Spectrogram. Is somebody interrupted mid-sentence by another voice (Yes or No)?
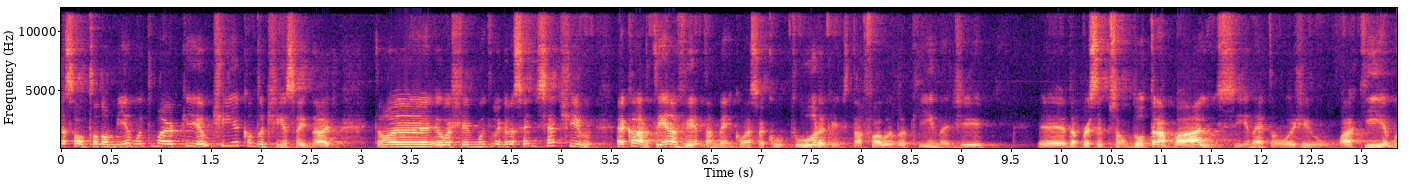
No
